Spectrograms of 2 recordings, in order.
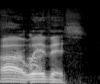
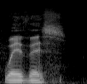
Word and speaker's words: Jueves: First day of the show for Jueves. – What? – Jueves.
